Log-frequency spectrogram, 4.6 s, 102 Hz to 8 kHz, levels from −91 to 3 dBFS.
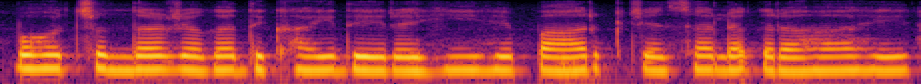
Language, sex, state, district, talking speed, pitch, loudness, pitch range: Hindi, female, Madhya Pradesh, Bhopal, 155 wpm, 215 Hz, -16 LUFS, 210-220 Hz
